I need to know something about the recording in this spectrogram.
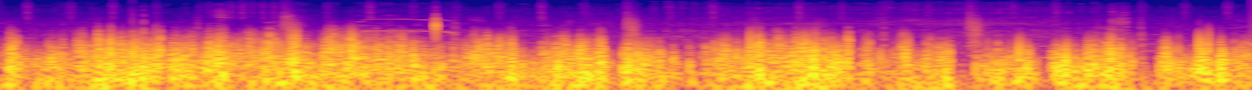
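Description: Wind buffeting the microphone: a loud, irregular rumbling noise.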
